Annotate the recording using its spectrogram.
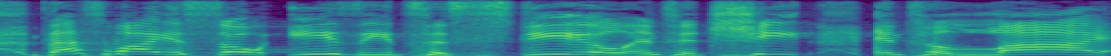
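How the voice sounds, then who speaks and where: The voice is raised and projected, with lively intonation. It moves at a fairly slow pace over noticeable background noise. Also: woman. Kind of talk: spoken word poetry performance in a church. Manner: rhythmic, rhyming, preaching delivery.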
